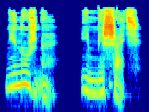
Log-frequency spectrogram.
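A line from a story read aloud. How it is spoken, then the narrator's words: Gentle. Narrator (Russian): мягко сказал Скотти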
